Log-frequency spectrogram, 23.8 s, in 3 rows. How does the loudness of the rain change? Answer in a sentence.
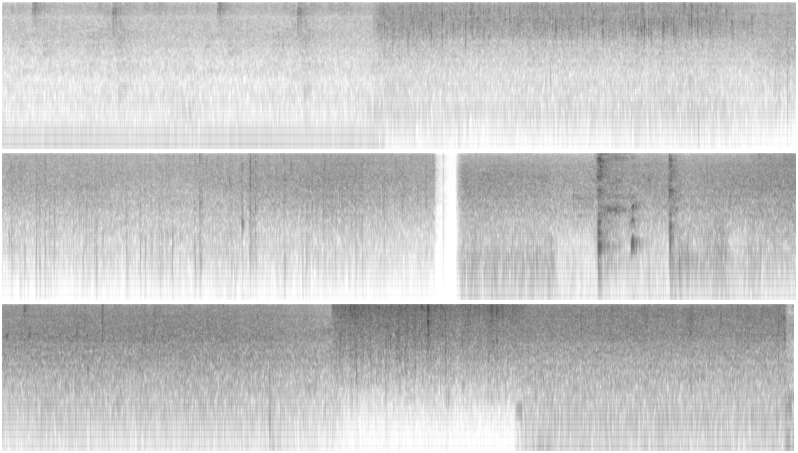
The volume of the rain goes up.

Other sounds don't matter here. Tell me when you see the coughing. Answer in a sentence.
You can hear the coughing from 13.8 to 14.7 s.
